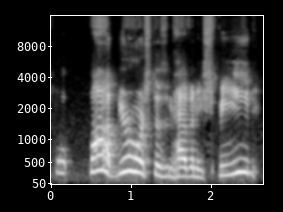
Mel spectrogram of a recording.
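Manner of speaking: one trainer tells the other how he'll win the bet; lightly voiced sly trainer. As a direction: deliver the scheme with a smirk. Second trainer's sly reply.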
